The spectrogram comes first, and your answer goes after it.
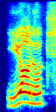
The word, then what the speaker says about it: Ionuț: In Romanian, it's Ionuț, which means that the J is silent.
